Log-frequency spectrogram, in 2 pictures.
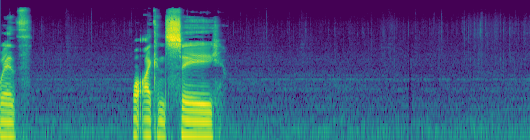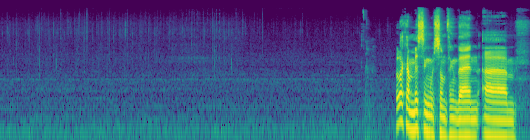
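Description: A man talks casually and up close into a microphone.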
